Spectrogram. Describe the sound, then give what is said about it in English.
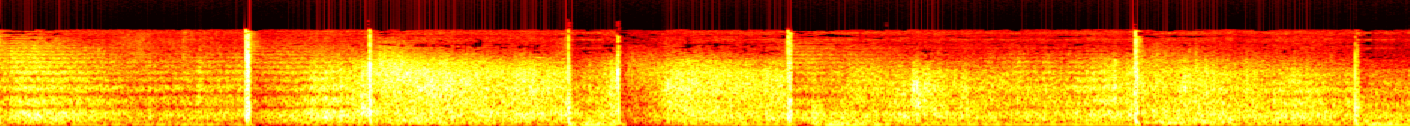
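Heavy American artillery fire and explosions in Najaf during an overnight barrage: about seven sharp, loud blasts at irregular intervals over a constant dense, roaring rumble, with no voices. “The deafening explosion of heavy American guns shook Najaf for hours.”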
